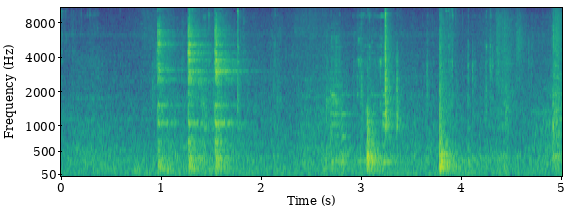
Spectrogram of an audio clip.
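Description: Metal clinks and light taps as a short bent steel injector pipe and its union nut are handled and fitted onto the fuel pump's delivery valve holder, a few sharp ringing clicks in two small clusters.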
